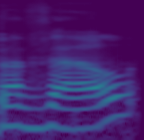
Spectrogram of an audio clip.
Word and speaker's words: Babel: one land um babel babel pronounced bavel in hebrew is babylon the tower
